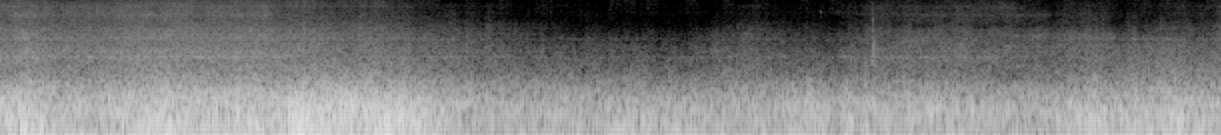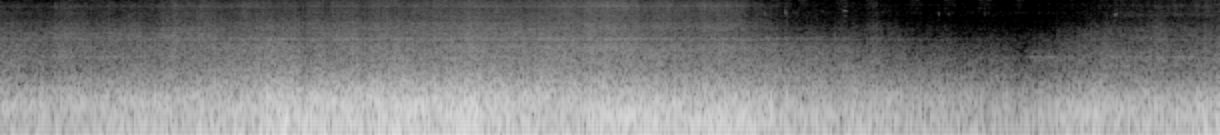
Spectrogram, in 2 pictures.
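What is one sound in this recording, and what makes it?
Wind buffets and rumbles loudly against a microphone throughout.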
